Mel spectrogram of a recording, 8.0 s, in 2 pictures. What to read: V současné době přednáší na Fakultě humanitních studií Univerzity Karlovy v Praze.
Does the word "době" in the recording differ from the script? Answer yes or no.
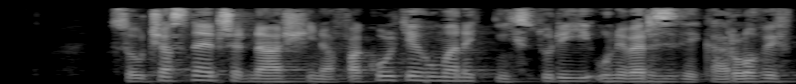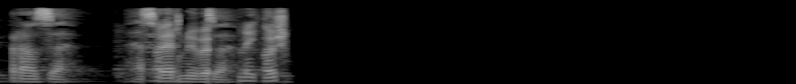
yes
